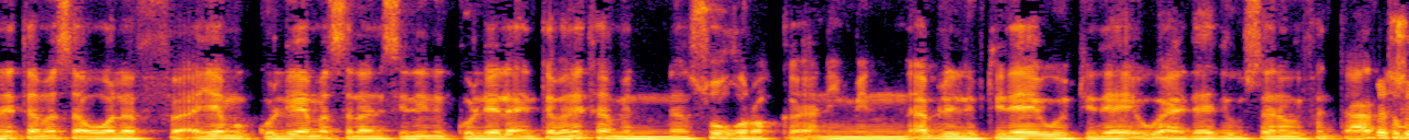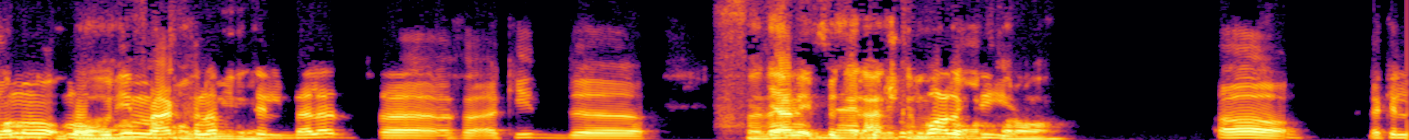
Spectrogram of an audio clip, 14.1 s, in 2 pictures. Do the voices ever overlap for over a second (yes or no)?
yes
